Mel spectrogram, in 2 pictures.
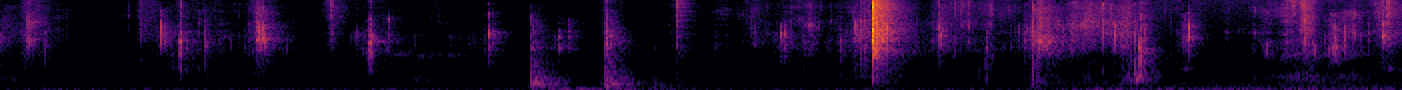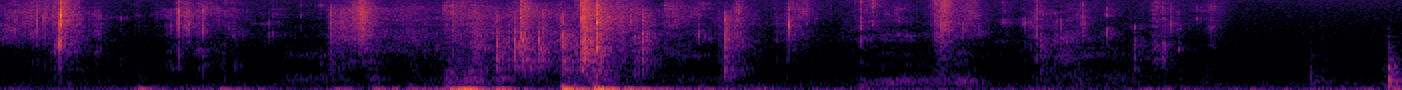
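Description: Rubber gloves rustle and squeak.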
